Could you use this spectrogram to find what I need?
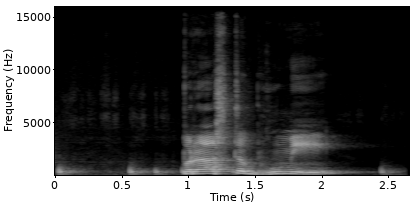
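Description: A man speaks with animation, close by in a small echoing room.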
